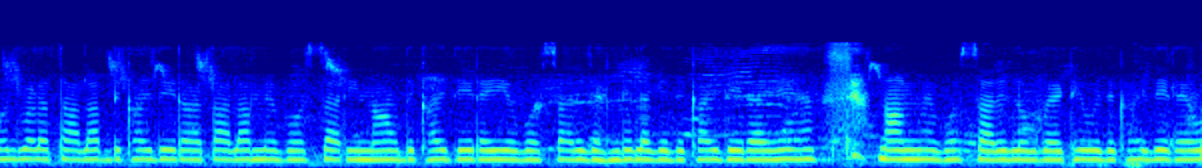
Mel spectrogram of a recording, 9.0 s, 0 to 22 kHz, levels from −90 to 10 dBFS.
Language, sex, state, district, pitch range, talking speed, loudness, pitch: Hindi, female, Chhattisgarh, Kabirdham, 210-220 Hz, 235 wpm, -38 LUFS, 215 Hz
